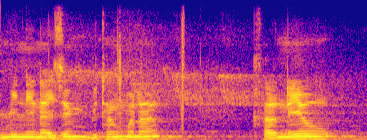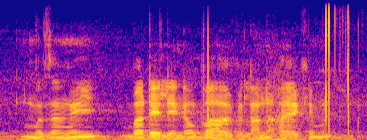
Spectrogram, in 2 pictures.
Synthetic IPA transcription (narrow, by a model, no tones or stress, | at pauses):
mininajzɯŋbitʰaŋmɯna | kʰaɾnijaw | mɯzaŋɯj | badajlajnawbaɦaɡɯlanaɦajakʰemɯn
